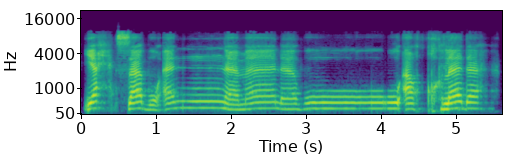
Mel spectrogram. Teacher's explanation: Jadi matsilah tawilah ini adalah matsilah yang di depannya ketemu dengan hamzah. Nah, ketika matsilah bertemu dengan hamzah, namanya matsilah tawilah, panjangnya jadi berubah. Panjangnya jadi sama seperti mad jaiz munfasil ataupun mad wajib muttasil, 5 harkat atau 6 harkat panjangnya.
